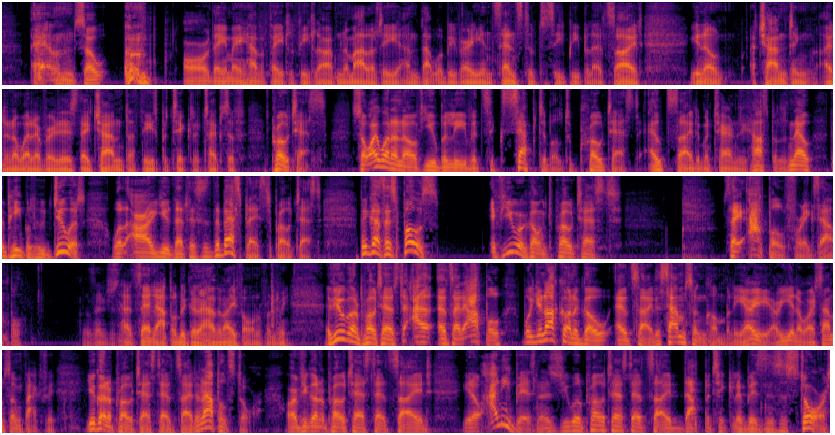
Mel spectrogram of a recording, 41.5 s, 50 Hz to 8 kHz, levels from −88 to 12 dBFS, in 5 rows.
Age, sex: 50-69, male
